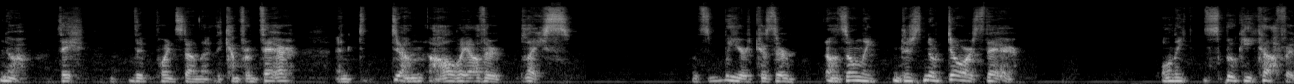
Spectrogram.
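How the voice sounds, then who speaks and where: Putting on a character voice, a man speaks raspy and fairly slowly at a fairly high pitch, leaving long, frequent pauses. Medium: actual play. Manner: broken grammar, stammering, hesitant.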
